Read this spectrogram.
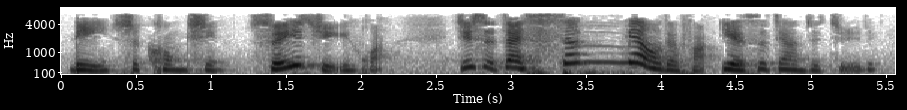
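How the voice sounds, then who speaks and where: Husky woman giving a rambling dharma lecture. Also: mid-range voice, big pitch swings, moderate pace. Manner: rambling, many fillers and rhetorical questions. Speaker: Buddhist lecturer. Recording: dull lo-fi recording.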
